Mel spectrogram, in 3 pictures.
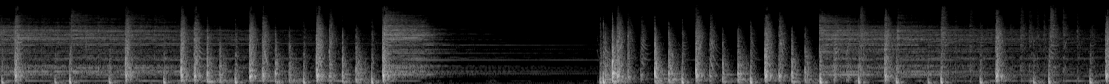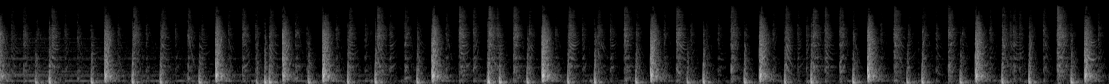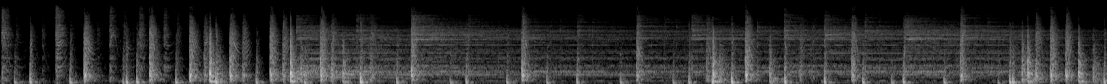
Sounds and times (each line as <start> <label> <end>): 0.0 drum 4.4
6.0 drum 33.2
